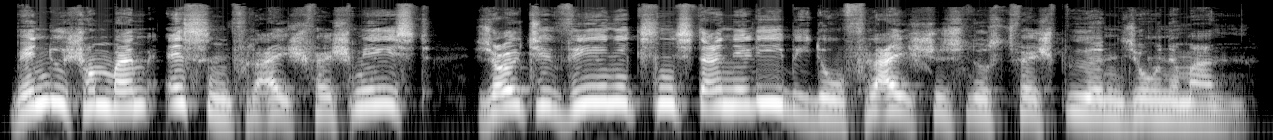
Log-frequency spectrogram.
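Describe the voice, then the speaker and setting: A man voicing a blustering, opinionated, old-fashioned father who lectures loudly and with emphasis. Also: high-pitched, no room sound, studio quality, pitched above the performer's own voice, exaggerated voice.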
